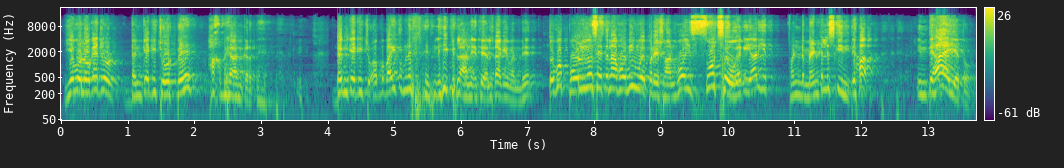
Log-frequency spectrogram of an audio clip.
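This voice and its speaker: A middle-aged man preaches in a lively, joking storytelling manner. His voice sits fairly high. The sound carries a roomy echo. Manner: lively storytelling with humor, often chuckling. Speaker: Islamic preacher. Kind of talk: Urdu religious talk with anecdotes.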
